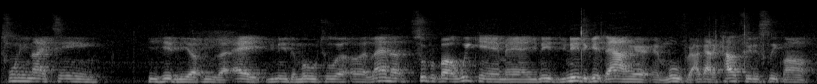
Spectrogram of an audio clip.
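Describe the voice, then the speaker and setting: A man from Milwaukee tells his story in a casual interview, talking fast in a bright, forceful voice. He is slangy and emotional, laughing through tears. The room around him rings with echo. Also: medium pitch, steady tone, slight background noise. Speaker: content creator telling his story.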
